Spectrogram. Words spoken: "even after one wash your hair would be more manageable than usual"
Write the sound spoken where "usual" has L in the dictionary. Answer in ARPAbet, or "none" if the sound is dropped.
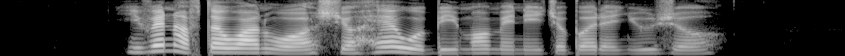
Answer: L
